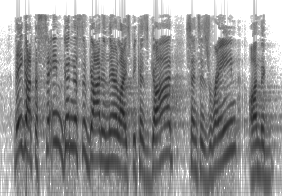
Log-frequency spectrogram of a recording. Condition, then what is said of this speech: No condition.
